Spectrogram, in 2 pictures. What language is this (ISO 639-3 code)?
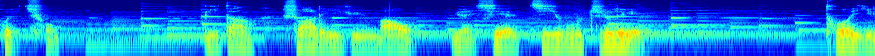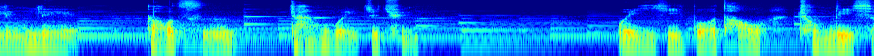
zho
